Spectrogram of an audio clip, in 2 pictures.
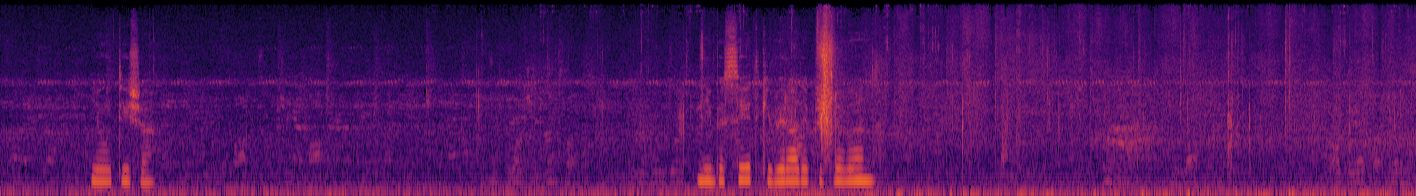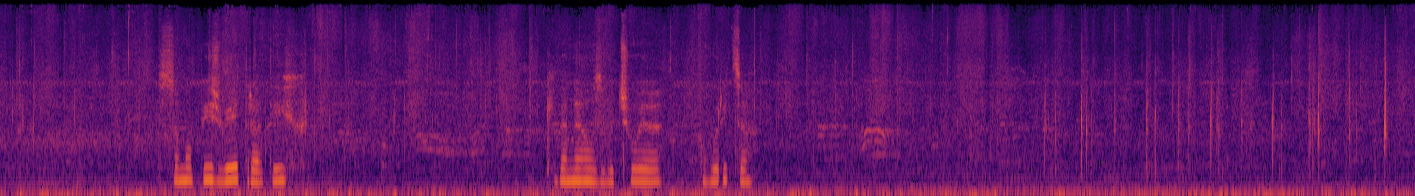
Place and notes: sonopoetic path, maribor - walking poem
